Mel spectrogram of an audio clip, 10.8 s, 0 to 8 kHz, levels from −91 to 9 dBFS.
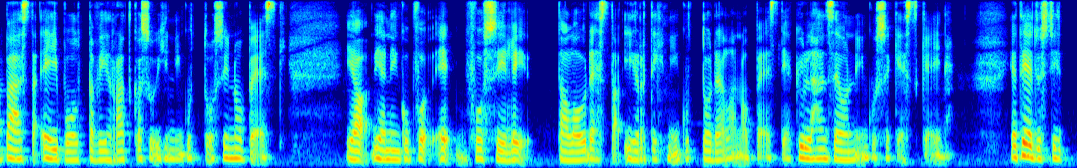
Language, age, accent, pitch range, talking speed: Finnish, 30-49, native, 155-175 Hz, 140 wpm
